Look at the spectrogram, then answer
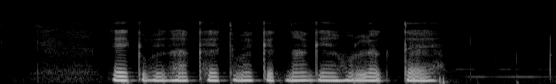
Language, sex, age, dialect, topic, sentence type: Magahi, female, 60-100, Central/Standard, agriculture, question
